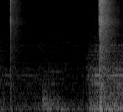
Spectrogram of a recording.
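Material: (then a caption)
Fried jackfruit. Freshly fried raw jackfruit chips, sprinkled with a little garam masala, give two sharp, bright crunches with a softer rustle between them. The crisp snaps show the chips are crispy.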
